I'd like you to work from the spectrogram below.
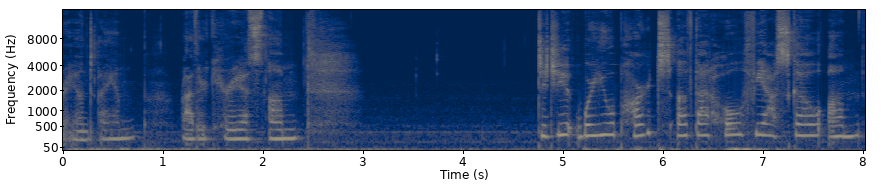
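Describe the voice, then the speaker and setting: Close to a studio condenser mic, a woman with a fairly high voice plays a blithe corporate recruiter for hell in a soft-spoken ASMR roleplay. She sounds hesitant and conversational, often drifting into whispers.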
